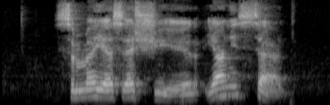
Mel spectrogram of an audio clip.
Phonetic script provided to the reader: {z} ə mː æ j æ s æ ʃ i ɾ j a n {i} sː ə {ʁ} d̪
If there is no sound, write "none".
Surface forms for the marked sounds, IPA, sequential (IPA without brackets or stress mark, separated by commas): s, i, ʕ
